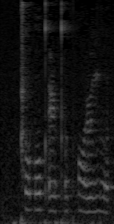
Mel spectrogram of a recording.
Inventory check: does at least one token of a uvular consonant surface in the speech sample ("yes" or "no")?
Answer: no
